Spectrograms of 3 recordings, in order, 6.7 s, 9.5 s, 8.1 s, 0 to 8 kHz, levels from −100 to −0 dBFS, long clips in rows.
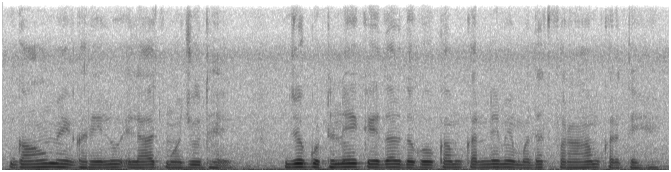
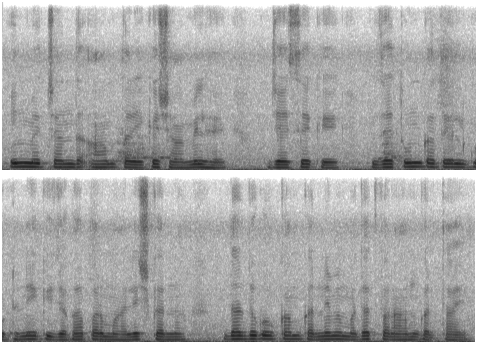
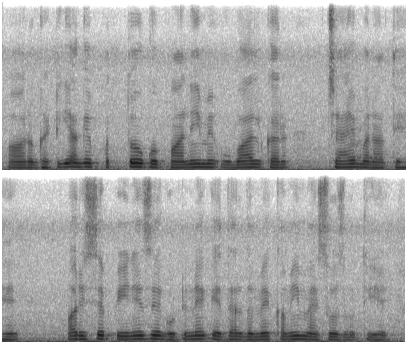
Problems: constant background noise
